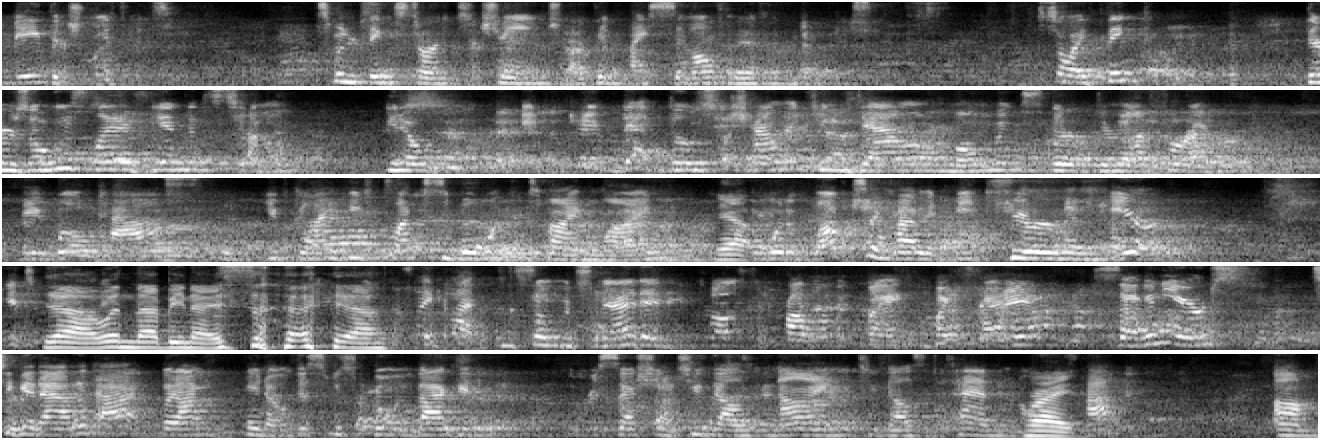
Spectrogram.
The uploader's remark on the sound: Live From the Salon Owners Summit 2024. Bonus episode was edited and mixed by Audio Z.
